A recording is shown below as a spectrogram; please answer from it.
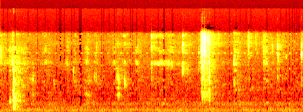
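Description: Candy-coated M&M's being chewed: faint irregular crunching clicks of the candy shell, with two louder cracks, one just after the start and one about four seconds in.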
